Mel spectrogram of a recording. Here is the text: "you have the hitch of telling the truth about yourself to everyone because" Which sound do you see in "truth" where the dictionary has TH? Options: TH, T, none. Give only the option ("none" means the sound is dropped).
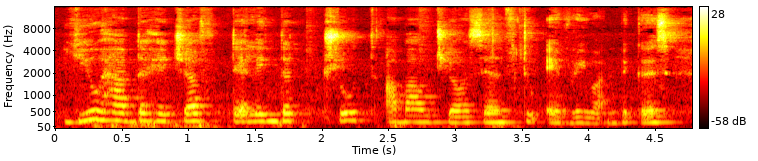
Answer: T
